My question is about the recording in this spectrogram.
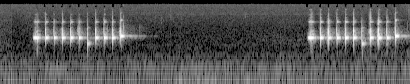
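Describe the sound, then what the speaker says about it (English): A phone alarm ringtone plays two loud bursts of rapid, bright electronic beeps, separated by about two seconds of quiet background. "If that's your ringtone, that's fucking horrible."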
